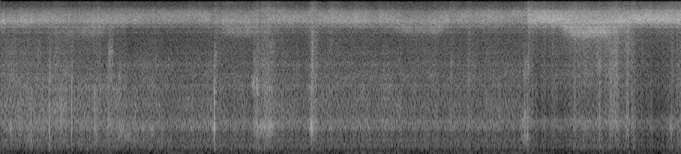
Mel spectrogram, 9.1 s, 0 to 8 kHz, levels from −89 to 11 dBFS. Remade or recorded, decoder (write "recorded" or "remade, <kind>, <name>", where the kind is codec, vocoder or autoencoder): remade, codec, ZipCodec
